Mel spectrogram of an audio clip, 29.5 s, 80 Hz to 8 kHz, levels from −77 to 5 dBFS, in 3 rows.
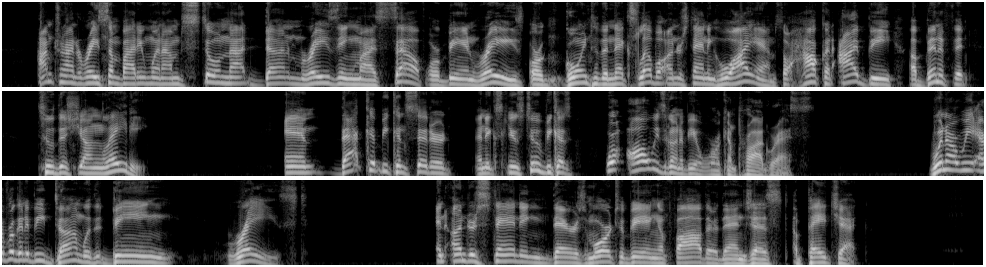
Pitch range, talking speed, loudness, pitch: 120-165 Hz, 160 wpm, -18 LUFS, 145 Hz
